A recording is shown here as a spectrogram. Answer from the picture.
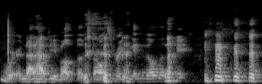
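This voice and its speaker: Very fast speech over noticeable background noise. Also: man. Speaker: pastor and author. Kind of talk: casual chat.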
